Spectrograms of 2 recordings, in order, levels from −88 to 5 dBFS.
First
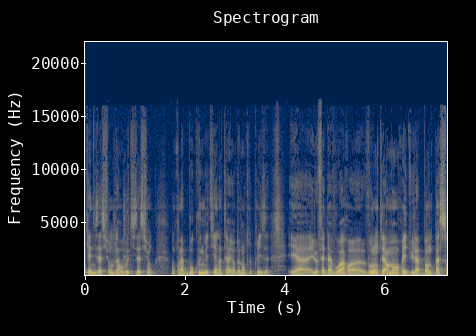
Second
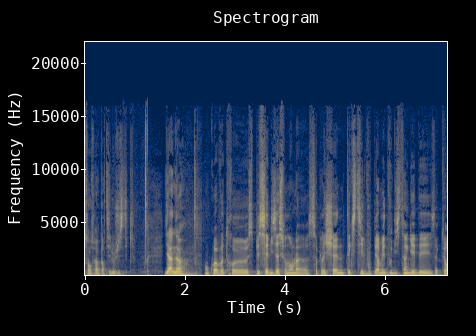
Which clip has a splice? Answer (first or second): second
